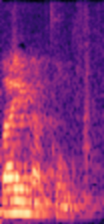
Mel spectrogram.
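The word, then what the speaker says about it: بينكم: And by the same rule, it will change to a fatah, so it becomes bainakum.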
